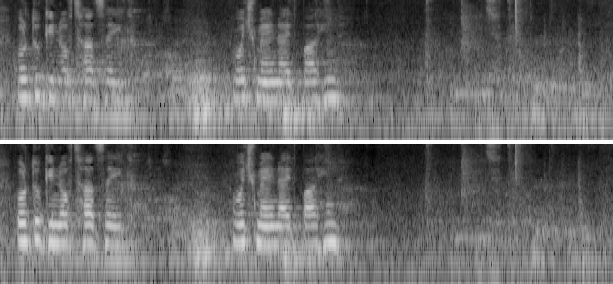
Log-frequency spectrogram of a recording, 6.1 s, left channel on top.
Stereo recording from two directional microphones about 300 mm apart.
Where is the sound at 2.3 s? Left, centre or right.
Centre.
